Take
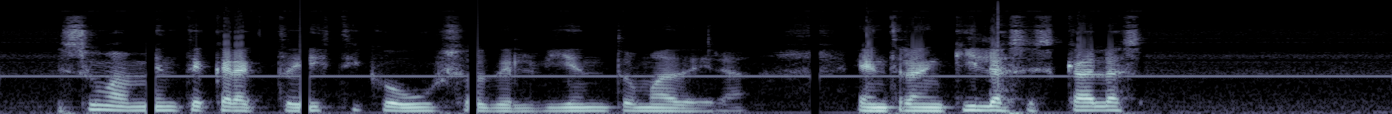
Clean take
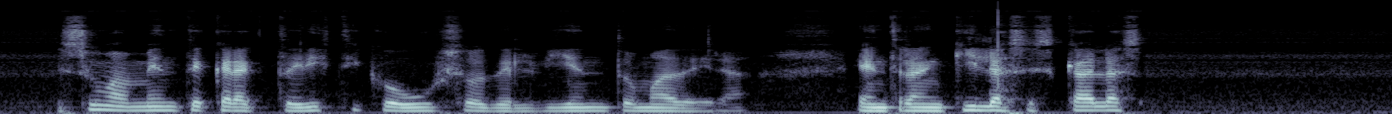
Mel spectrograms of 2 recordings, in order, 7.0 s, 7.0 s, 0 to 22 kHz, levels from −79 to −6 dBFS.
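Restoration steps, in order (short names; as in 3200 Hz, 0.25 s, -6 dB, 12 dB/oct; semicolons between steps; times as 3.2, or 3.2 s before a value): clip repair -11 dBFS; notch 1400 Hz, Q 30; interpolate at 0.73/1.5/2.34/4.05, 49 ms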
